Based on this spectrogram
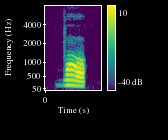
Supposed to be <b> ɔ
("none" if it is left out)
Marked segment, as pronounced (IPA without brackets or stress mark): b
